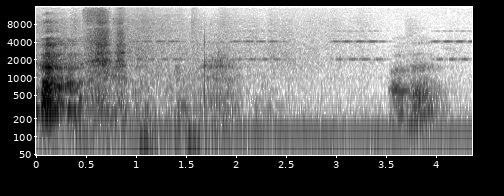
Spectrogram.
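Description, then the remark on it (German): An alarm clock rings at quarter to five in the morning, a faint, thin, steady electronic tone in the background that cuts in and out, with brief bursts of voice and breathy noise in the foreground. “Kann es sein, dass sein Wecker klingelt?”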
